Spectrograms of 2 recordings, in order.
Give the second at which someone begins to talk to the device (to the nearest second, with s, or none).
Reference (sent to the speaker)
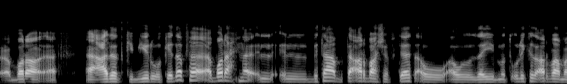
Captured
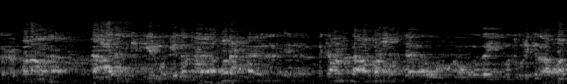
none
